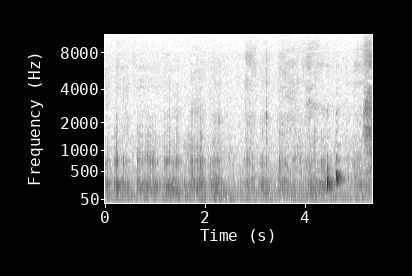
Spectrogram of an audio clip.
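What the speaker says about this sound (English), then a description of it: "He's purring so loud." A cat purring softly up close, a low rhythmic rumble with steady pulses, joined near the end by a couple of brief louder sounds.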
